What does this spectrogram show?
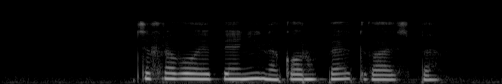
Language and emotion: Russian, sad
